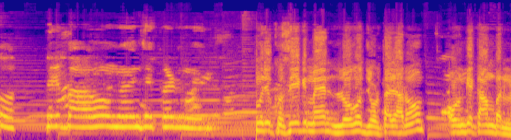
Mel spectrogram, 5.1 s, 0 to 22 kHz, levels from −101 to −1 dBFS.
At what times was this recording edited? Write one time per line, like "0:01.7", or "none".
0:02.5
